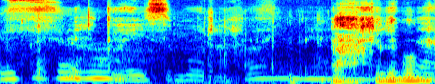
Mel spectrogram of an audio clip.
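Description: Newborn baby grunting and fussing: a run of short, strained vocal sounds, louder and breathier near the end.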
